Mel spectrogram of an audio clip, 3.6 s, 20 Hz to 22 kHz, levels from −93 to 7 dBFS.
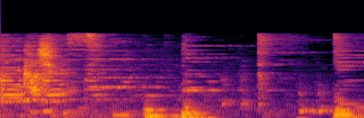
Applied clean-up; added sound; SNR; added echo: classical method WPE with log-MMSE.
